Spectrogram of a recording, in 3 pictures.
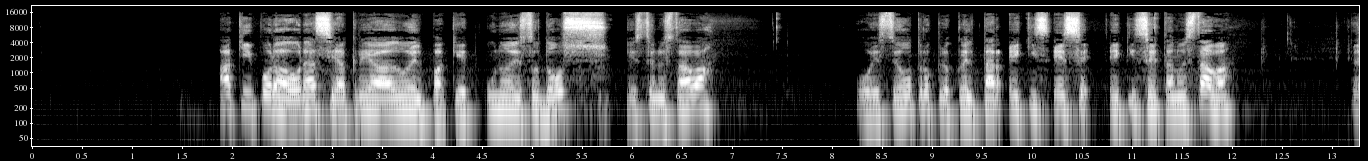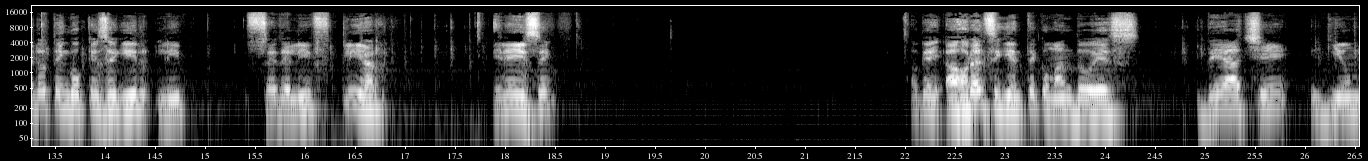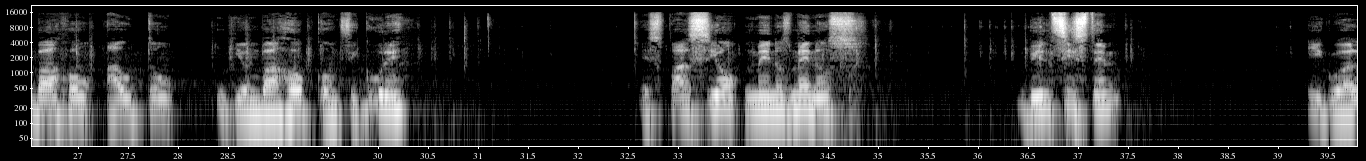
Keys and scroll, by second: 12.8-14.5 typing, 14.9 Return, 15.9-17.8 typing, 24.5-31.4 typing, 32.6-37.5 typing.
